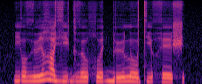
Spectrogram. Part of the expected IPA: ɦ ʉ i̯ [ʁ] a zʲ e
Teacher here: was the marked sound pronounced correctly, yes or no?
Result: yes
